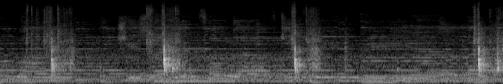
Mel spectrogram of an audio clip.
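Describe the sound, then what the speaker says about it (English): A knife chops broccoli on a cutting board in sparse, single firm chops, four clear strikes spaced a second or so apart, close and distinct. "first we're just going to start by chopping up our broccoli"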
